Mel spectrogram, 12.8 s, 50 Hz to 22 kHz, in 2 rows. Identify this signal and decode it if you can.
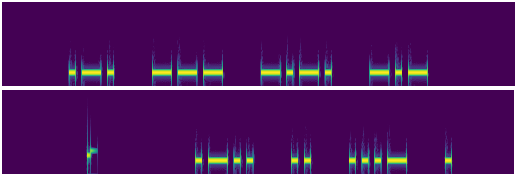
Morse code, heard as a keyed tone, about 15 wpm, spaced as for 11 wpm, 700 Hz. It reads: ROCK LIVE
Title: 2x Character Spacing - Top 500 Words - 15wpm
